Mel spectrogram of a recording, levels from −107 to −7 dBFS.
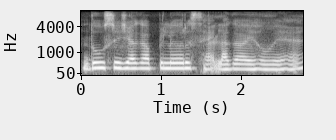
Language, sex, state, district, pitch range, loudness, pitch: Hindi, female, Punjab, Kapurthala, 185-220 Hz, -12 LUFS, 215 Hz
